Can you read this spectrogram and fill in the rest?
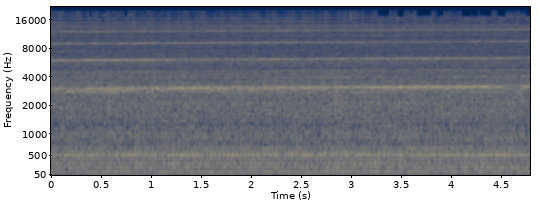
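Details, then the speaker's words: Candy GVS169D3/1-80 Grand O Vita 9kg washer after motor-controller triac replacement fixing error E09: empty drum full spin, quiet steady whir with thin high whine, no thumping or rumble; smooth, balanced, normal. "it sounds nice and quiet and it feels quite well-balanced because of course there's nothing in us"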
